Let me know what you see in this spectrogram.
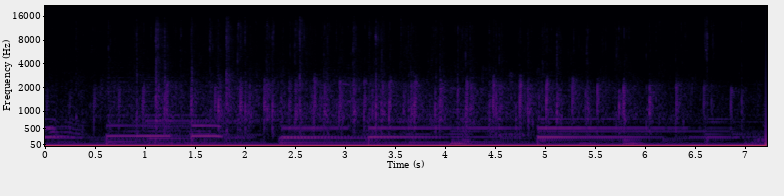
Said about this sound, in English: I want to, before we pray for them, can we just say thank you to all of them? Applause or...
